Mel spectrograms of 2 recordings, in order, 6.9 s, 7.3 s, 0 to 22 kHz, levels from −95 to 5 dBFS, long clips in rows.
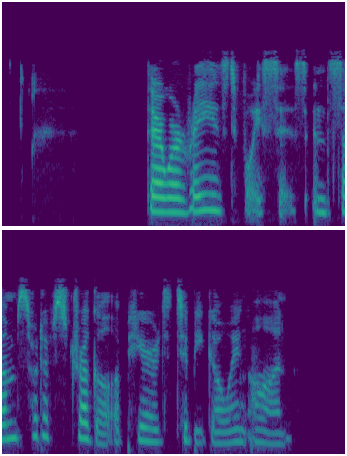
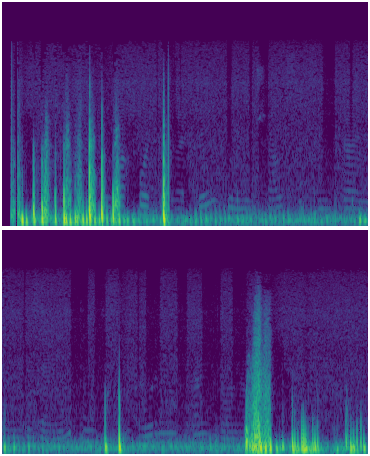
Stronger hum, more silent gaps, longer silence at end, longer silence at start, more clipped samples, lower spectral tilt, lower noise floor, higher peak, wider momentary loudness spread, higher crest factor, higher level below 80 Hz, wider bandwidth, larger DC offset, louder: neither; first, 0.86-1.33 s, 1.39-1.46 s vs none; first, 0.55 s vs 0 s; about the same, 0.2 s vs 0.1 s; neither; second, -0.5 dB/octave vs -11 dB/octave; first, -62 dBFS vs -46 dBFS; second, -16 dBFS vs 0 dBFS; second, 15 LU vs 19 LU; about the same, 22 dB vs 20 dB; second, -82 dBFS vs -30 dBFS; first, 9.4 kHz vs 6 kHz; neither; second, -35 LUFS vs -19 LUFS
